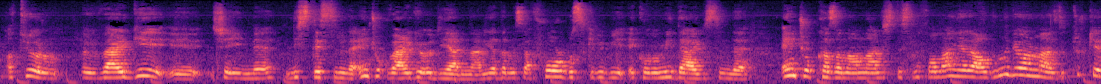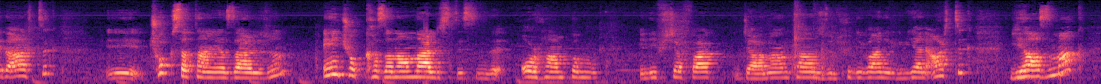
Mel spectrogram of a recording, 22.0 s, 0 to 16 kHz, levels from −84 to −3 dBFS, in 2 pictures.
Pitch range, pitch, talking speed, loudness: 195-245 Hz, 215 Hz, 125 wpm, -20 LUFS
